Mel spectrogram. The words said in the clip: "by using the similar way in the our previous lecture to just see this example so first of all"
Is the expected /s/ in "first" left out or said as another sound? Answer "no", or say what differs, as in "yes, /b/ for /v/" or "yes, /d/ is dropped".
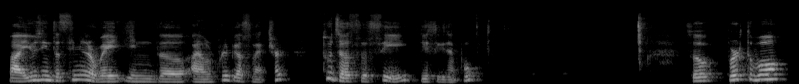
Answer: yes, /s/ is dropped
